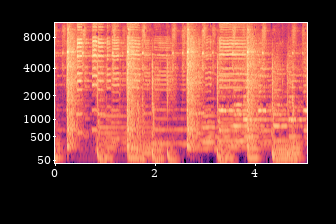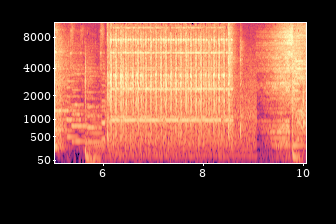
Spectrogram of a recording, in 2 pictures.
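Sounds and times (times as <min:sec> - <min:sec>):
music: 0:00.0 - 0:06.2, 0:09.0 - 0:10.0
alarm clock ringing: 0:06.1 - 0:08.6.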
